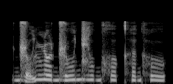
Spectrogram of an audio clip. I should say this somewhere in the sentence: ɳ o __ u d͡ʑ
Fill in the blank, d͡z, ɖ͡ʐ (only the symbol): ɖ͡ʐ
